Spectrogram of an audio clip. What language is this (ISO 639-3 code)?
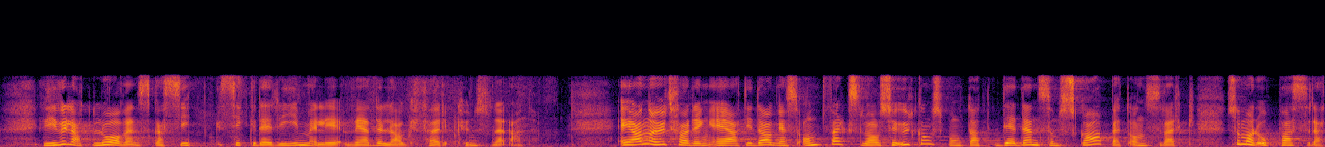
nor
